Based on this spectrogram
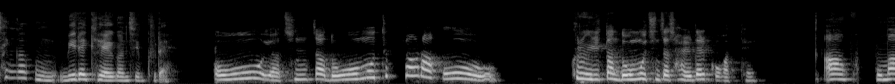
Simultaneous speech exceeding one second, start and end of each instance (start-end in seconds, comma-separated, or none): none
